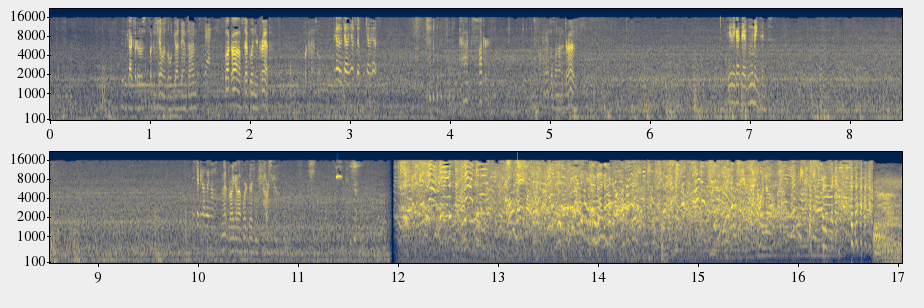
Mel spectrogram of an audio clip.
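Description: Steady low hum of a car on the road, heard from inside the cabin, with short high-pitched sounds now and then. About twelve seconds in it cuts abruptly to the loud, dense din of a crowded room full of people talking at once.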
